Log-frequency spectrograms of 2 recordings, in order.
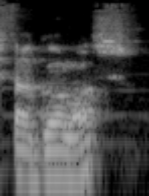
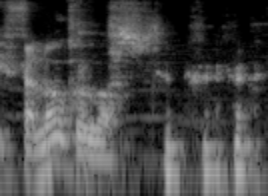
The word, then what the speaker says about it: Felgolos: He couldn't pronounce Felgolos, which is the bronze dragon Mhm. that you have a quest for. Yeah. And he would always say Phallogolos, which is an even more difficult name than Phalgolos.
